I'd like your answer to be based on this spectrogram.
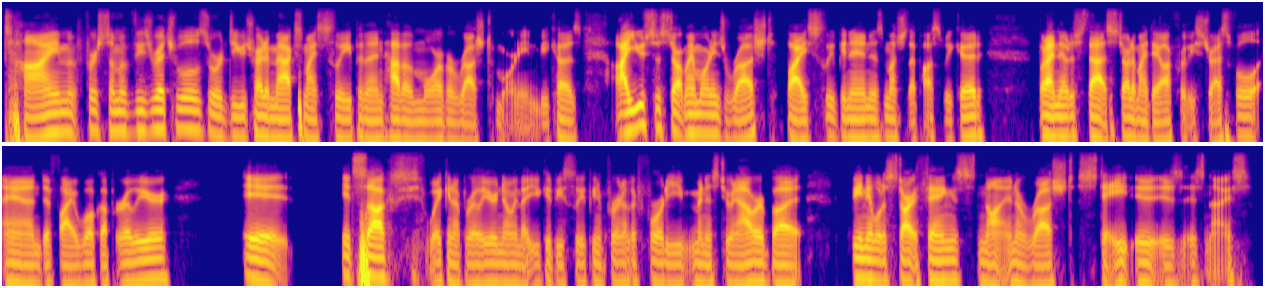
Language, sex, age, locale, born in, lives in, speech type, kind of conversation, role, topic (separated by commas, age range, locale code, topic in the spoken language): English, male, 25-29, en-US, United States, United States, conversation, unstructured, none, Which small, realistic morning rituals help you feel calm, and what could we learn from each other?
